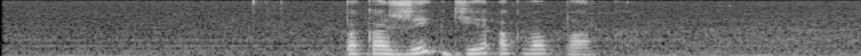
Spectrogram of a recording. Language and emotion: Russian, neutral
